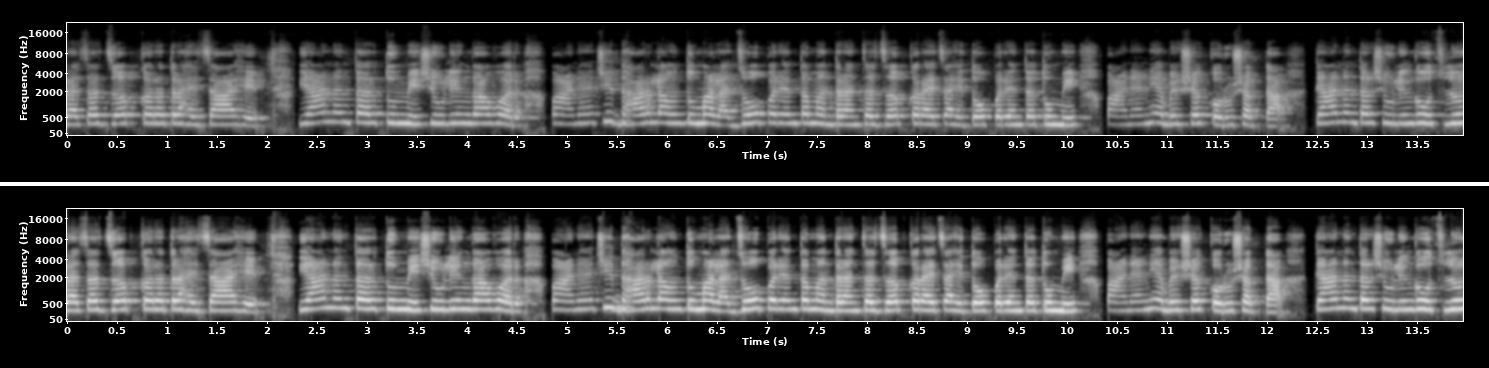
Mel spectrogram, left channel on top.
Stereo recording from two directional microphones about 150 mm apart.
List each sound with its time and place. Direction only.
0.0 s a woman's voice: 30° right (ahead or behind)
